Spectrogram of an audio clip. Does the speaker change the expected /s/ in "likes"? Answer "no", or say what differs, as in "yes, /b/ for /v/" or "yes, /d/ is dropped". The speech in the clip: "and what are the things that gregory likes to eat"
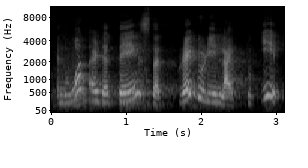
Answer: yes, /s/ is dropped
